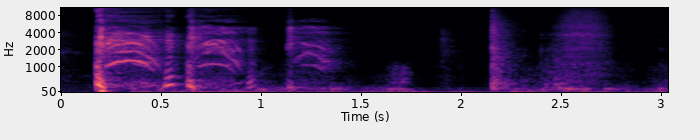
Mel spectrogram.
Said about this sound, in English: Everybody done coughing here? Should we all just have like a good coughing fit?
